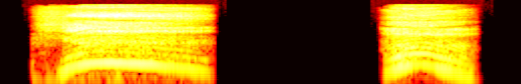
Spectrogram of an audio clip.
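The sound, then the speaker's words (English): A sharp, breathy gasp of surprise, followed after a short pause by a second, shorter gasp. No talking. “did you just gasp yes. for yourself?”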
